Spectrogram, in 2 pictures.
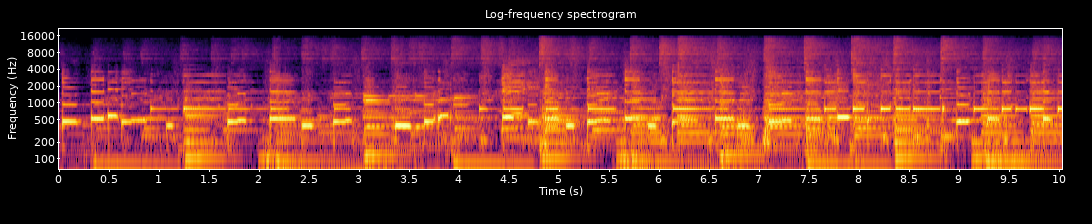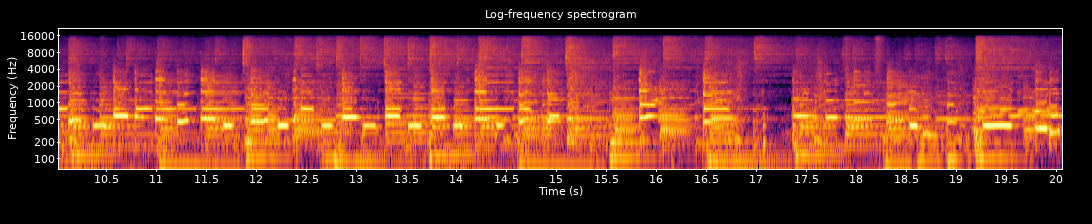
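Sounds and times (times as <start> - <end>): drum kit: 0.0 - 20.0
jazz guitar lead: 0.0 - 20.0
walking upright bass: 0.0 - 20.0.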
